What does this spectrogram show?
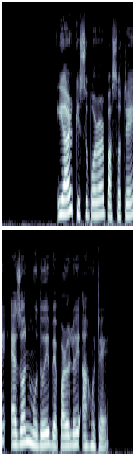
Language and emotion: Assamese, neutral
